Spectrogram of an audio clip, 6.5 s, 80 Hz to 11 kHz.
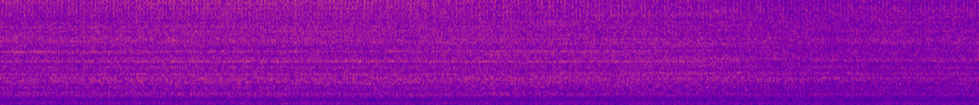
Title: Strange idling sound - 2002 BMW 330ci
